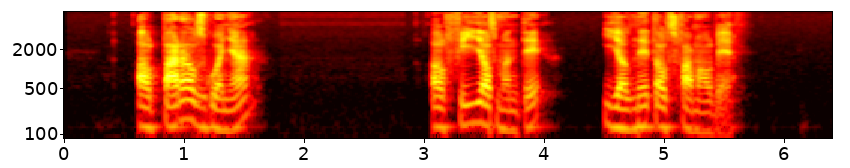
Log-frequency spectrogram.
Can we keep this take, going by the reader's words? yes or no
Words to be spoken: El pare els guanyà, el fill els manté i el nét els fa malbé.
yes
